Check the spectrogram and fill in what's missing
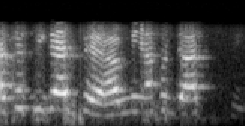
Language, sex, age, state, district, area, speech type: Bengali, female, 18-30, West Bengal, Howrah, urban, conversation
